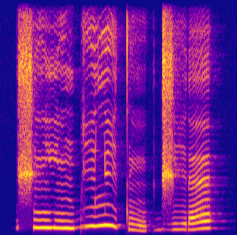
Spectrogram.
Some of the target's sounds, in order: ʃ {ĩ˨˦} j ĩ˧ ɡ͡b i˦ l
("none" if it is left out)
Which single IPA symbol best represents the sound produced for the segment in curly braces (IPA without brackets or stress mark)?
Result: ĩ˧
